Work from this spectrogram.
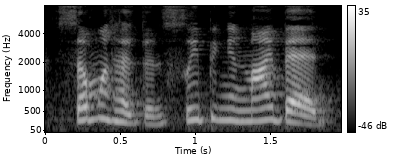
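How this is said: It is said in a great big voice.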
